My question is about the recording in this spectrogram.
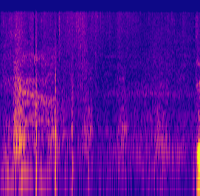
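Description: Quiet rustling and a few soft clicks of movement in snow and dry brush, with one sharp click about a third of a second in.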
